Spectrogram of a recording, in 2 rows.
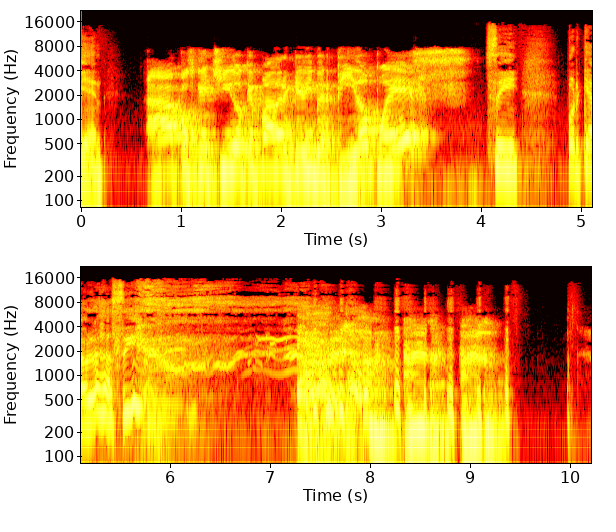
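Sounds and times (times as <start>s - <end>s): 
speech: 0.0s - 6.1s, 7.3s - 9.5s
person coughing from choking: 7.2s - 9.5s.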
